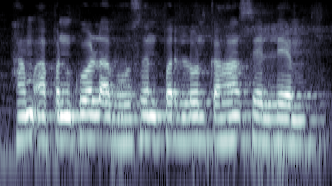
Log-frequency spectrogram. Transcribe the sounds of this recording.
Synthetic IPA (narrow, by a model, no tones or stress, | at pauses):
həməpənkolabʱusənpəɾlonkəɦãselem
